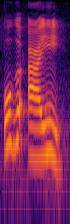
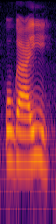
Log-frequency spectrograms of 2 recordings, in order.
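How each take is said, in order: First: Very slow "उग", a break, then long "आई"; split into two words. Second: "उगाई" run together, lower and falling; joined as one word. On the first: Teacher demonstrating juncture, slowly separating "उग आई". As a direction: hold "उग" and "आई" clearly apart. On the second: Teacher showing the joined form, "उगाई" without a break. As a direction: merge it into a single word "उगाई". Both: Shown as a demonstration. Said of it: "अलग-अलग शब्दों को हमने जोड़ दिया".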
